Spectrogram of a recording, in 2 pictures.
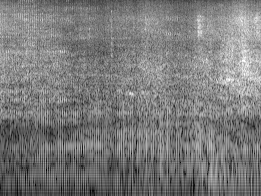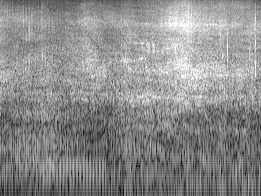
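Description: Street traffic: vehicle engines running, at a steady level throughout.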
